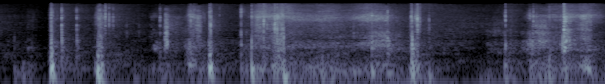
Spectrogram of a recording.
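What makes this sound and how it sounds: A slim black plastic keyboard, held at an angle, is tapped slowly on its keys with long blue nails. The result is a series of sharp, clicky taps with short decay and a bright, crisp edge over a soft low thump, separated by quiet pauses.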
